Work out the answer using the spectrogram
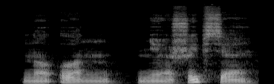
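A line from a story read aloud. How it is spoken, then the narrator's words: Timid remark. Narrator (Russian): робко заметил Альфред Велли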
